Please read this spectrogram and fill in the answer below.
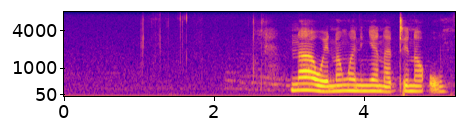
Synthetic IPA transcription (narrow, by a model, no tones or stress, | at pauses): nawɛnaŋwaniɲanatʼɪnaʔʊ̰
